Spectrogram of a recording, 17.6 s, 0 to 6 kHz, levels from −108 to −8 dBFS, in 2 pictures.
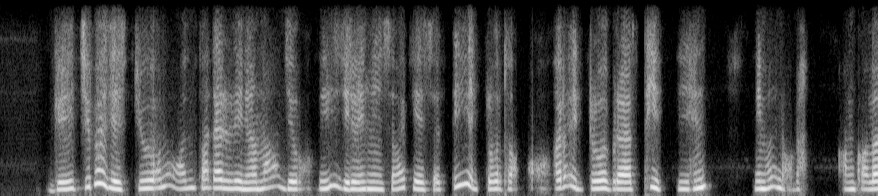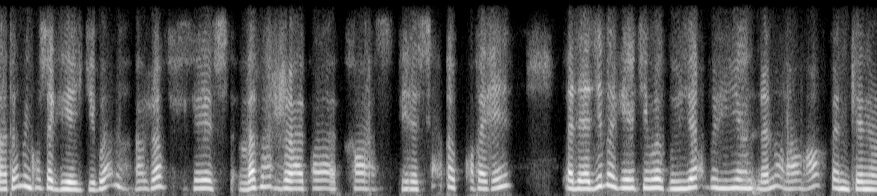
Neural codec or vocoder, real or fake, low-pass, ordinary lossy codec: codec, 16 kHz in and 24 kHz out, 0.8 kbps, FocalCodec, streaming, 65536 codes; fake; 5.4 kHz; Opus, 16 kbps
